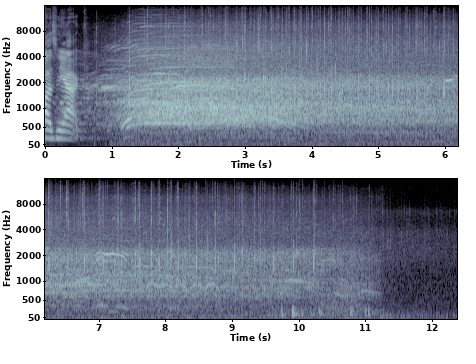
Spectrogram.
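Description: A crowd applauds and cheers loudly, then fades.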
